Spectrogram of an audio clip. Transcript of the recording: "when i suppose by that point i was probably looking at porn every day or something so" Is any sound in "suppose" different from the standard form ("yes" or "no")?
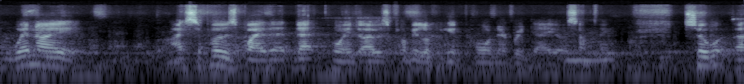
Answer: no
